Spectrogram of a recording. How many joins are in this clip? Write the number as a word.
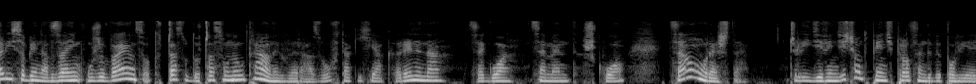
zero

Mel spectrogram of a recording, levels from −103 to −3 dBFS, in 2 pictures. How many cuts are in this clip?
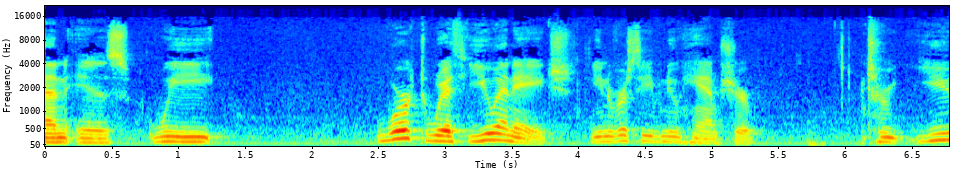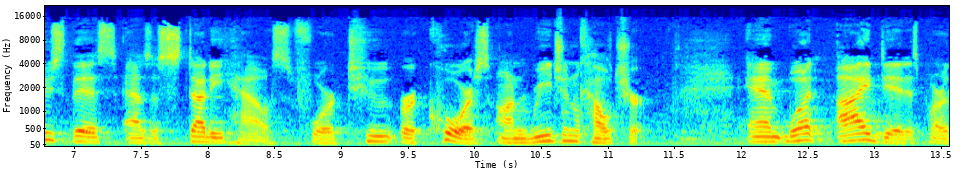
two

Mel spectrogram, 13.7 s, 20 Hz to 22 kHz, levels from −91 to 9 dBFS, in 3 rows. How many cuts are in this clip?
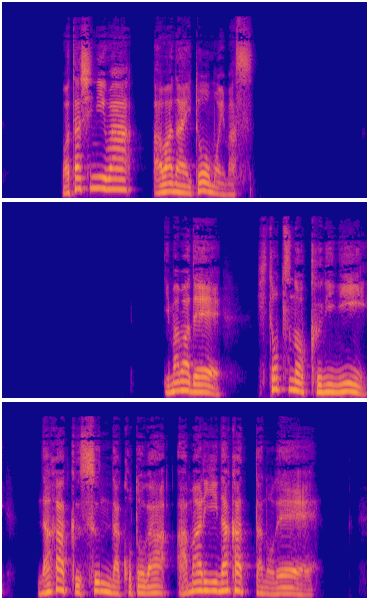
zero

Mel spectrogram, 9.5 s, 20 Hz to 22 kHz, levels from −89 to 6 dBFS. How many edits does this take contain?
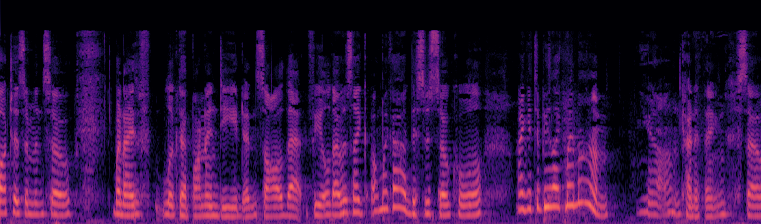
zero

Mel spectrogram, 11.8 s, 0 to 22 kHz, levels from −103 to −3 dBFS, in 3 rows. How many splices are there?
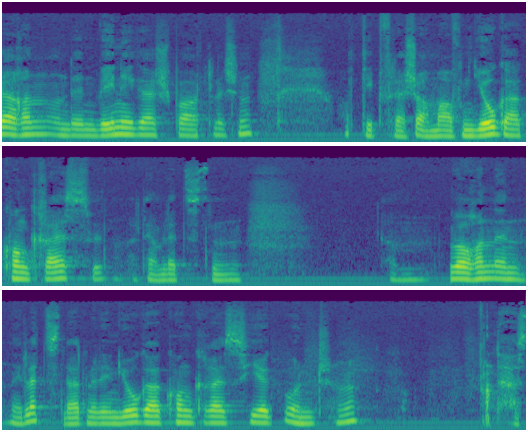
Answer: four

